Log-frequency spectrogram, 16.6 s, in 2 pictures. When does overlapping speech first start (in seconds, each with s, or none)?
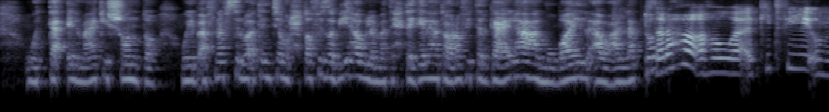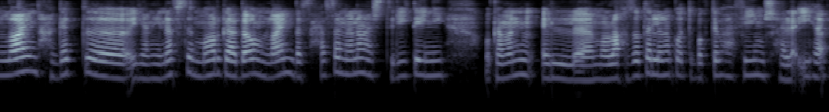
none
